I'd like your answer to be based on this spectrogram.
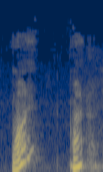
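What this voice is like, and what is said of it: Squeaky high-pitched voice. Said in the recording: “Squeaky voice.”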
